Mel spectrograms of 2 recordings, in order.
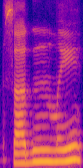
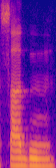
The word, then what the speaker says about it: sudden: so sudden suddenly um just practice trying to do the dun dun without releasing your d just go release right into the n sudden sudden it's almost like the d isn't really there so much um that's a tough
